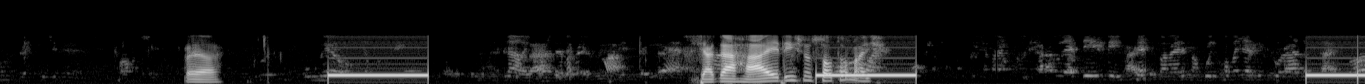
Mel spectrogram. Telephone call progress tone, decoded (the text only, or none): ringback tone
